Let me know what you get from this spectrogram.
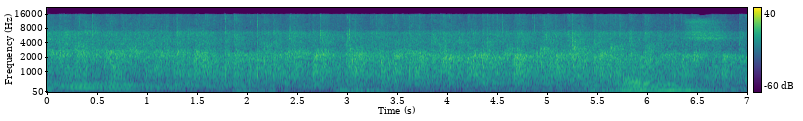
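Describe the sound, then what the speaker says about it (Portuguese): Sustained applause from a church congregation, steady clapping throughout with some voices and a few tonal sounds underneath. "Uma salva de palmas para eles"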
